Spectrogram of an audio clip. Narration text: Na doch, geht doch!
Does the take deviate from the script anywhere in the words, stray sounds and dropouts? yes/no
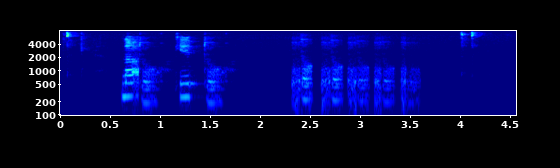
yes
